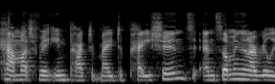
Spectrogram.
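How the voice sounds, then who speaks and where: A woman with an Australian accent speaks in a bright, sharp tone. Her intonation is monotone and flat, over a quiet background. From Australia, Melbourne. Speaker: infection prevention leader, nurse. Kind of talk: interview.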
